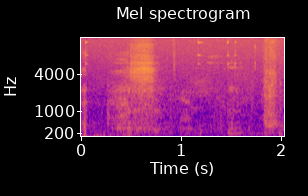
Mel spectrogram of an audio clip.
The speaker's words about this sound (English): And I told you I'm the crybaby. I have to blow my nose. Oh, God.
